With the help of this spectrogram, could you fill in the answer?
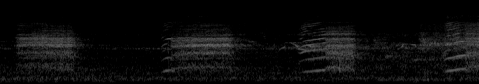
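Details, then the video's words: Yellow-tailed black cockatoos in Tasmania, Australia, give four harsh, drawn-out wailing screeches, each about half a second long and spaced roughly a second apart. "Yellow Tailed Black Cockatoos"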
